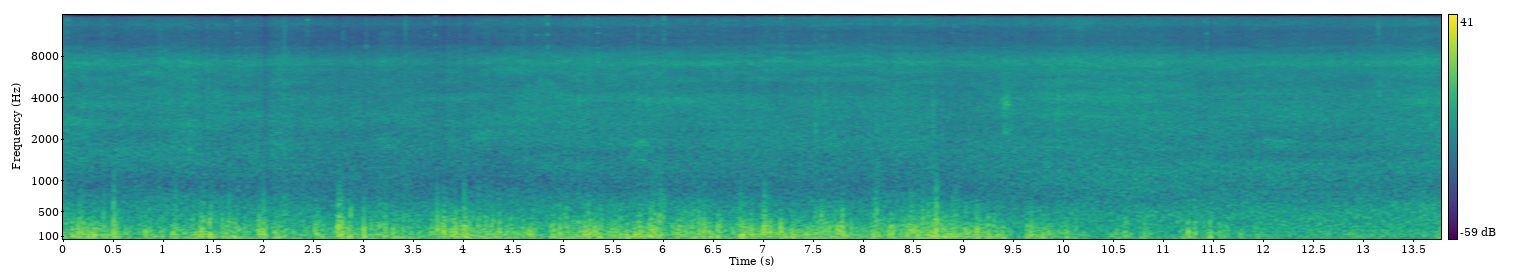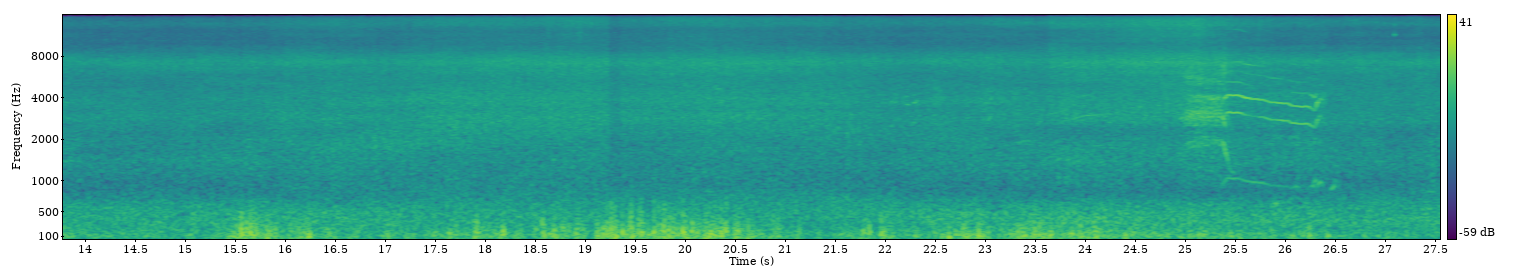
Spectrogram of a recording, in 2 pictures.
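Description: Wind buffeting the microphone in irregular gusts, strongest in the first ten seconds, over the steady wash of sea waves breaking against a rock seawall. A brief high, gliding sound near the end.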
